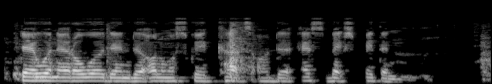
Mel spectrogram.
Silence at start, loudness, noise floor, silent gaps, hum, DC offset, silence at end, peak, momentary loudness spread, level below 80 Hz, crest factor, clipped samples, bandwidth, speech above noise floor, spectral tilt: 0.05 s; -18 LUFS; -56 dBFS; none; none; under 0.1%; 0 s; 0 dBFS; 13 LU; -64 dBFS; 18 dB; under 0.1%; 9.4 kHz; 38 dB; -5.5 dB/octave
